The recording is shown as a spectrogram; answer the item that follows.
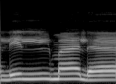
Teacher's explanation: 4லிருந்து 6 அலிஃப் வரைக்கும் நம்ம நல்லா நீட்டி ஓதணும். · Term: மத்தே முத்தசில்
